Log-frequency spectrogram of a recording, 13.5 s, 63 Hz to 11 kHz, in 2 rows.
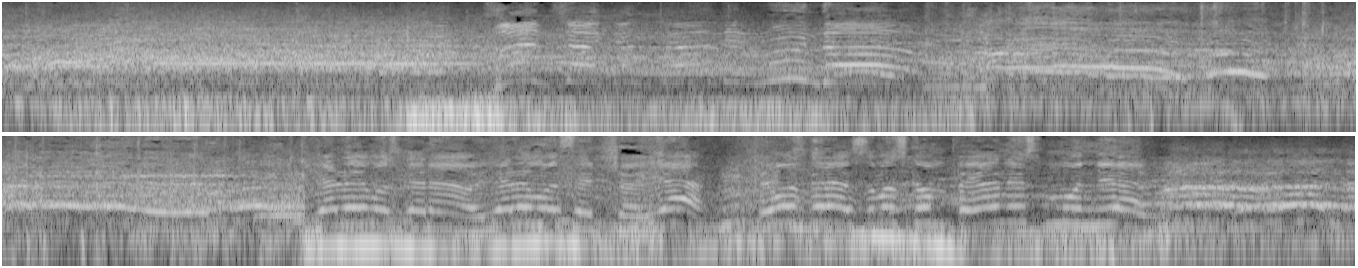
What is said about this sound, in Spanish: Y mientras que los jugadores recibían el trofeo, los franceses salieron a las calles para festejar como hace 20 años, de la misma manera que en 1998 se escucharon gritos de euforia, cánticos y mensajes de amor.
